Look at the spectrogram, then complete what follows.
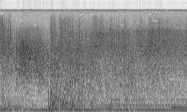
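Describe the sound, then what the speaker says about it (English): Covering gunfire in a Victorian-era drama, heard as a heavy, booming shot about a second in over a low continuous rumble, with further dull reports fading into the background. "while my comrades gave me covering fire"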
